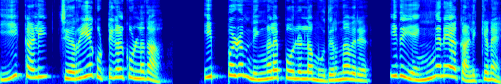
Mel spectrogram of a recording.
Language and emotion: Malayalam, disgusted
